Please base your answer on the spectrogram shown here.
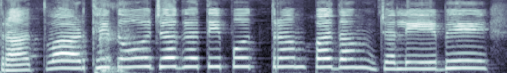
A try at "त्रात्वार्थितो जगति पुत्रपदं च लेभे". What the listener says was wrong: थोड़ा ध्यान दीजिएगा, पुत्रम नहीं है, पुत्रम बोला ना, तो एक अम आ गया तो गड़बड़ हो गया।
